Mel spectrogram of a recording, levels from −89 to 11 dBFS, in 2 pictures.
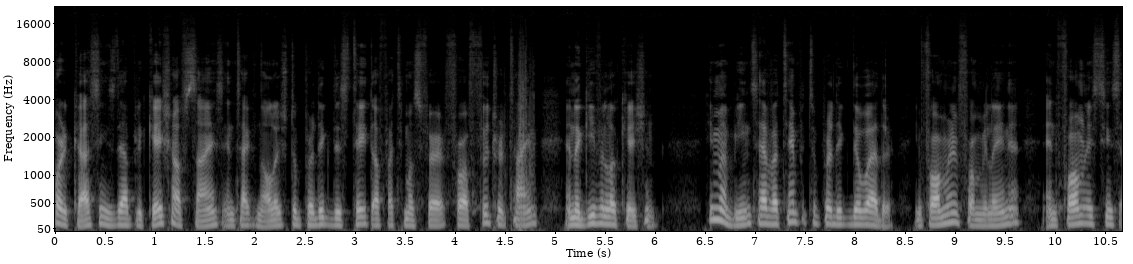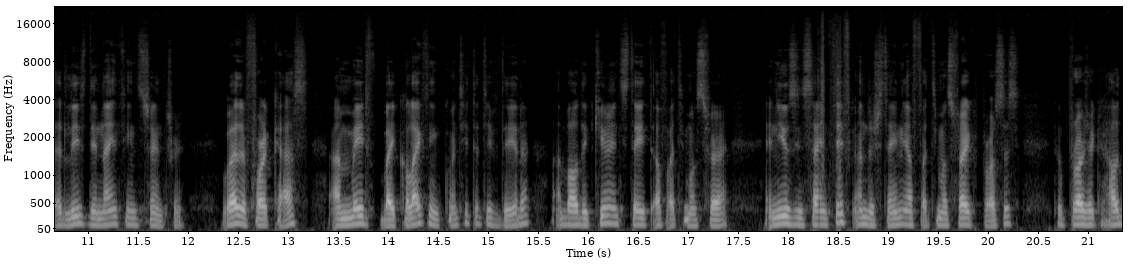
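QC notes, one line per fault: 4.49–4.79 s and 18.30–18.64 s, loose connector crackle: short, irregular bursts of scratchy crackle, each about a third of a second, break into the speech. A worn or dirty contact is making and breaking as it shifts, chopping the signal into rough fragments.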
